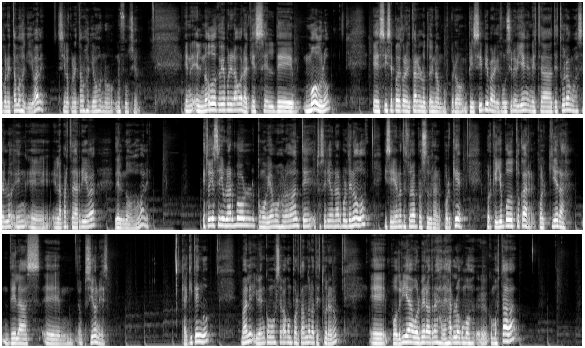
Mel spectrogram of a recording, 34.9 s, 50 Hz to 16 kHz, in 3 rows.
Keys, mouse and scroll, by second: 2.4-3.0 scroll up 4, 3.0 middle click, 4.6 click, 14.3 scroll down 2, 14.5 middle click, 15.0-15.9 scroll down 11, 15.9 middle click, 20.6-21.3 scroll up 3, 21.3 middle click, 21.9-22.5 scroll up 5, 23.8 click, 30.0-30.8 scroll down 4, 30.5 middle click, 32.1-32.7 scroll up 4, 33.0 middle click, 33.0-33.7 scroll up 3.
